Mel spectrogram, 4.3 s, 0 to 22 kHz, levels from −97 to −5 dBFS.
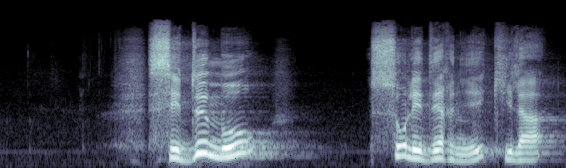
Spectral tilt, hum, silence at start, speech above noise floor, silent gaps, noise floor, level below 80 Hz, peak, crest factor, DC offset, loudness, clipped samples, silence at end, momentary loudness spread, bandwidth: -4 dB/octave; none; 0.95 s; 54 dB; none; -69 dBFS; -68 dBFS; 0 dBFS; 18 dB; under 0.1%; -15 LUFS; under 0.1%; 0.1 s; 12 LU; 14 kHz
